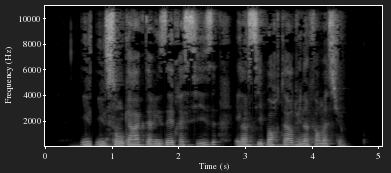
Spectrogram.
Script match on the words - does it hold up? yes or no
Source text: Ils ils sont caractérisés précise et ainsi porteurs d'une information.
yes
